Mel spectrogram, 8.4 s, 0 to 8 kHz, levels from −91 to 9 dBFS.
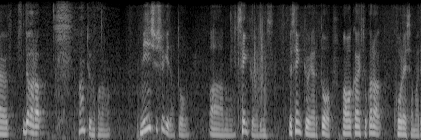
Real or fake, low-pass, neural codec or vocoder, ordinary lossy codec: real; 7.2 kHz; none; Opus, 24 kbps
